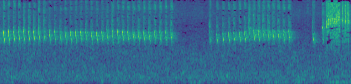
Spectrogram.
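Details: A kapas tembak sings long and rolling: a fast, steady string of high pulsed notes, a short pause, then a second string ending in sharp, shrill buzzy bursts.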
